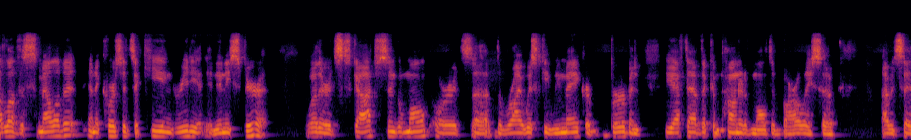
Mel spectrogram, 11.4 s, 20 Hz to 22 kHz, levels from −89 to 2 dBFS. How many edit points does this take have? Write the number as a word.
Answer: zero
